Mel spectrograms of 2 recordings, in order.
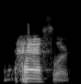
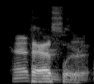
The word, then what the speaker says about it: Hasler: Hasler. Hasler. The correct pronunciation.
